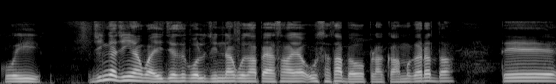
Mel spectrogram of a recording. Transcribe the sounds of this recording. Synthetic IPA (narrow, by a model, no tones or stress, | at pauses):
koːiː | d͡ʒɪjãːd͡ʒɪjãːbaːiːd͡ʒɪskoːld͡ʒɪnːãːkoːsaːpɛːsaːjaːʊst̪aːbaːoːpnaːkəmkəɾəd̪aː | t̪eː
